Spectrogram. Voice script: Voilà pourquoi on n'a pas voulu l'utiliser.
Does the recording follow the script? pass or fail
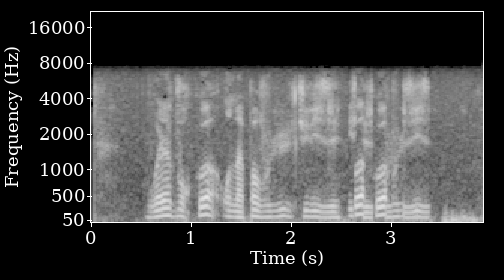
fail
